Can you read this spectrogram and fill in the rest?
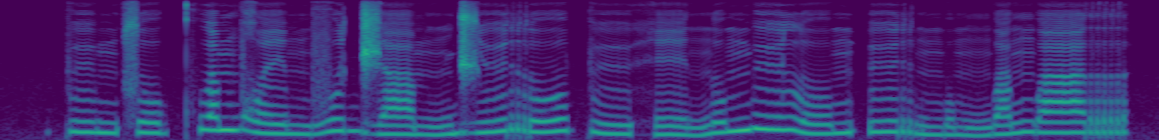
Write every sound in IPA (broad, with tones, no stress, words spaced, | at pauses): pʉː˨˩mso˨˩ kʷʰa˥mʁʷeː˨˩mvo˥ d͡ʒaː˨˩mnd͡ʒʉː˧˥r oː˧˥pʉː˨˩heː˨˩ no˧˥mʉː˥ loː˧˥mʔʉː˥r mo˨˩mŋʷa˧˥ŋʷaː˥r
